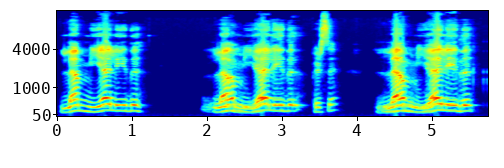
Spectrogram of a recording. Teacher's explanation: لم یلد قلقلہ جو ہے دال پر ہوگا جب آپ رکیں گے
